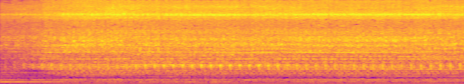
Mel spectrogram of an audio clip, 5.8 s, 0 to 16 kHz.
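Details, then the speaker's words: 2008 Ford Fusion 2.3 after oil change with cartridge filter, oil light off, P0420 catalytic converter code present: smooth, settled idle with steady hum, no ticking or knocking; engine sounds healthy. "Motor sounds really good."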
